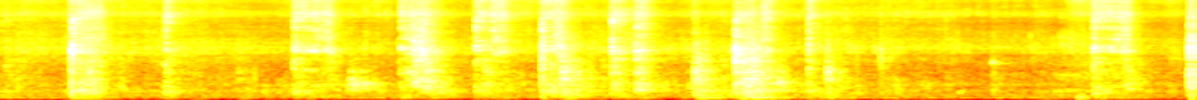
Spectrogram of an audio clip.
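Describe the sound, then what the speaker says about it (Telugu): Ivy gourd pieces being stirred in a pan, with repeated scraping and clattering strokes of a spoon against the metal in an uneven rhythm over a light sizzle, close and fairly loud. "దొండకాయలన్నీ ఇప్పుడు ఒకసారి మంచిగా కలుపుకొని"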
